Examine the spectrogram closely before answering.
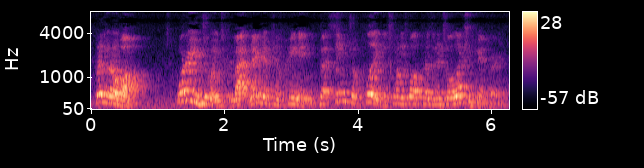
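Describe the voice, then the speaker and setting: A man's voice: sing-song, quick pace, darkish tone. A man playing a formal debate moderator and commentator in a scripted puppet show. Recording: echoey room, distant mic, rumbling noise.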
